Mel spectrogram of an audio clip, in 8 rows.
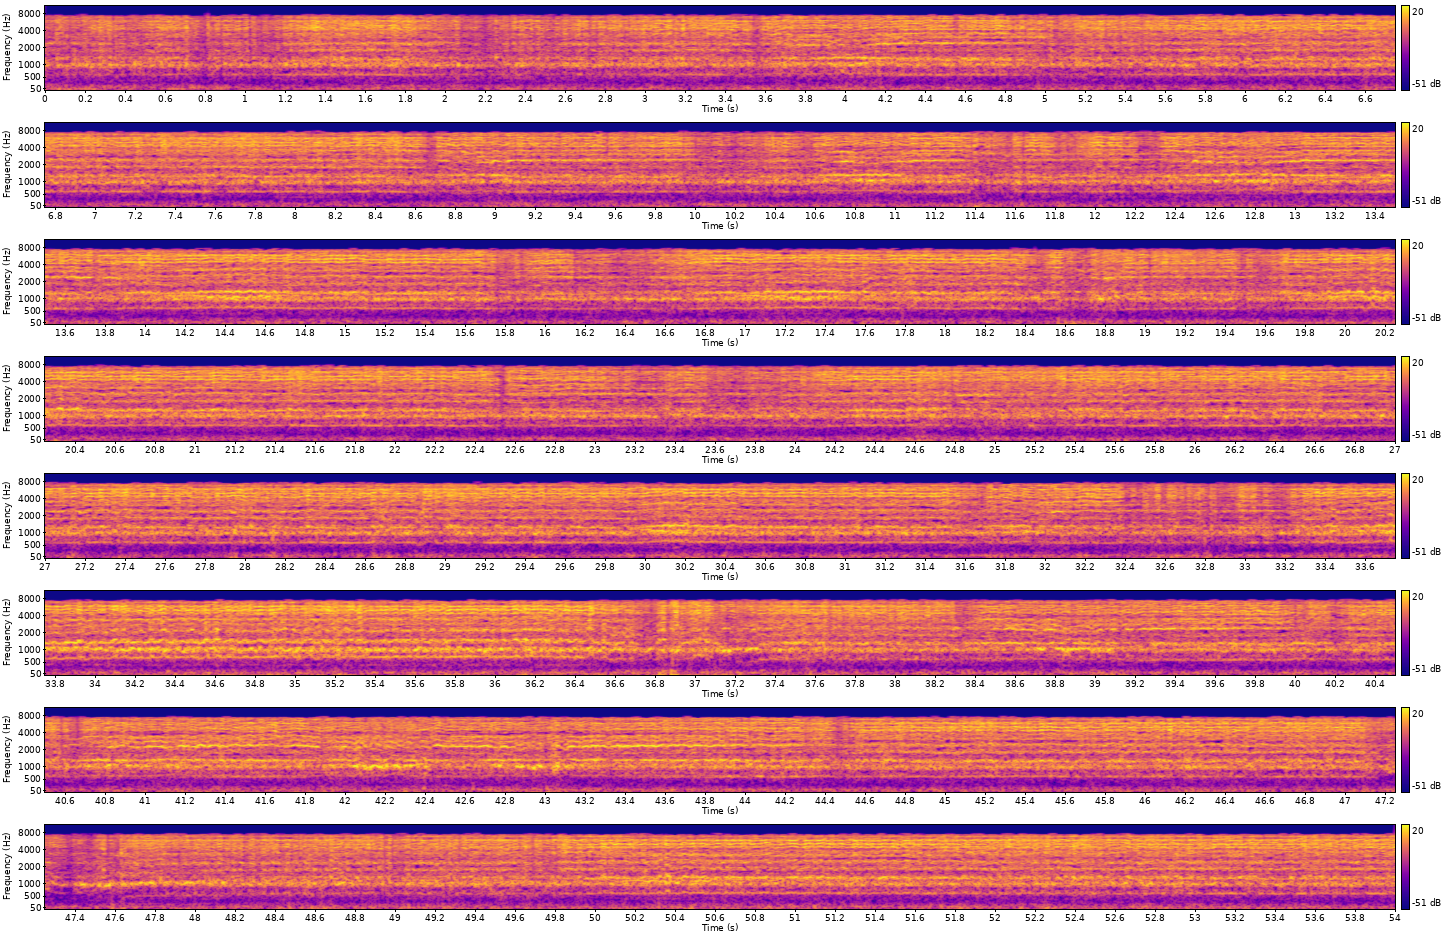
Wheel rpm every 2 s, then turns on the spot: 160, 160, 160, 160, 160, 160, 160, 160, 160, 160, 160, 160, 160, 160, 160, 160, 160, 160, 140, 160, 160, 160, 160, 140, 160, 160, 160.
none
